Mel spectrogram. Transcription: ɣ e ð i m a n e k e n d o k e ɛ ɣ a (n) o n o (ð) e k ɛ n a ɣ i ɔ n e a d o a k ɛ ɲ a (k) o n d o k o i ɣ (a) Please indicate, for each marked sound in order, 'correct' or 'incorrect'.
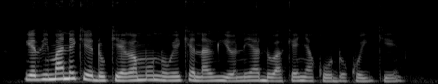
incorrect, incorrect, correct, incorrect

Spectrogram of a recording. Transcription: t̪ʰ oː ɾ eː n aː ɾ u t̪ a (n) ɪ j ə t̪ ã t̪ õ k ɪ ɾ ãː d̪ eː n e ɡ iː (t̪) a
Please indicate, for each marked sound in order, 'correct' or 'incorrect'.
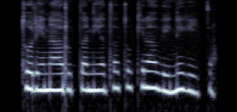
correct, correct

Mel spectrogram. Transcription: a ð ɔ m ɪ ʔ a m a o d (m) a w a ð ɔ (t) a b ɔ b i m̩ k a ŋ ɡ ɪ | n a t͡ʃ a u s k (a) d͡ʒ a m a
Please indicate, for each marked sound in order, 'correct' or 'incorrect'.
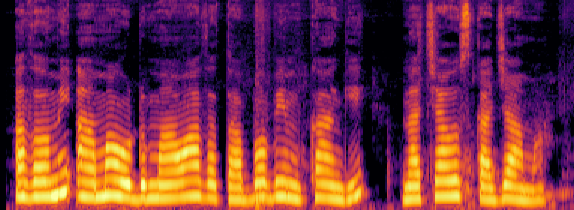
correct, correct, correct

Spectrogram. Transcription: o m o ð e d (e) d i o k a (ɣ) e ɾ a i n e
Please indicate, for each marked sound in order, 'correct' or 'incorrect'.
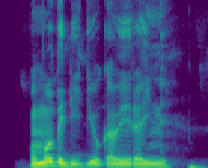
incorrect, incorrect

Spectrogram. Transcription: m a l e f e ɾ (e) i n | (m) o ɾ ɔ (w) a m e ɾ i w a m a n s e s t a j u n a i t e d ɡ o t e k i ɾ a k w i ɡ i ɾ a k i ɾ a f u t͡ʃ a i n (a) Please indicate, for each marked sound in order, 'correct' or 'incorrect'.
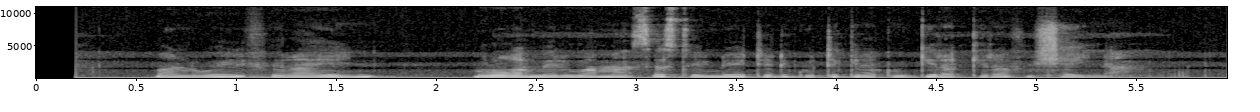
incorrect, correct, incorrect, correct

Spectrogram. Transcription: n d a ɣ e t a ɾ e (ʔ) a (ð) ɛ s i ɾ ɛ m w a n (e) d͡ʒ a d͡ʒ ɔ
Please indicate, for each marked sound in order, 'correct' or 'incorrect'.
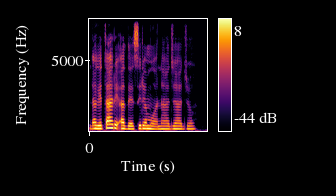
correct, correct, incorrect

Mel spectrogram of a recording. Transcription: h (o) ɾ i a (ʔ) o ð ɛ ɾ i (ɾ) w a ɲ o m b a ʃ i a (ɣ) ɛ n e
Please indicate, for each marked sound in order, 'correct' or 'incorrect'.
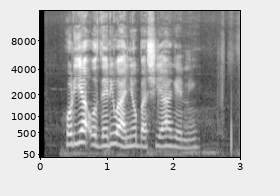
correct, correct, incorrect, correct

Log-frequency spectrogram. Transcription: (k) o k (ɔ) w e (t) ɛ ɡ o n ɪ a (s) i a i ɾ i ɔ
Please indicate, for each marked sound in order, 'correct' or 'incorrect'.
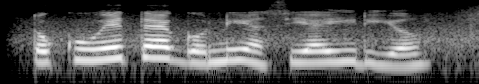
incorrect, incorrect, correct, correct

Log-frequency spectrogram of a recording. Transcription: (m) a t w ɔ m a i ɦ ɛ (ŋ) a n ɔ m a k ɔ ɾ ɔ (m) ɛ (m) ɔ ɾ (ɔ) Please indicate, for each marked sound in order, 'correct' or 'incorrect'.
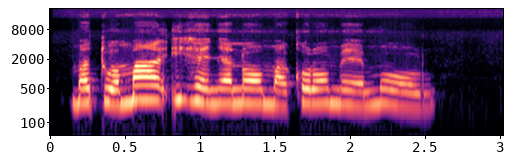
correct, incorrect, correct, correct, incorrect

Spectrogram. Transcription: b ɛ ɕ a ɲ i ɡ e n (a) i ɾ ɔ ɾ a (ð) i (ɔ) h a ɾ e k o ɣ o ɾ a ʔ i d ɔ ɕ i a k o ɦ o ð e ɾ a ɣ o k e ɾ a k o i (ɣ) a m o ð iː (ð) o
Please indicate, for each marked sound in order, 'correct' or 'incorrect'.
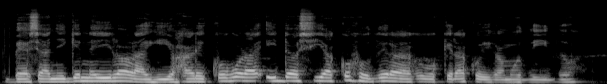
incorrect, incorrect, correct, correct, correct

